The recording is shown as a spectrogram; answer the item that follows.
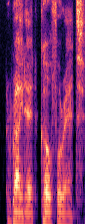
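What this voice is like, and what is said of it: Imitates another person's voice. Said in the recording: “that's my impression of Alejandro... It was so spot on.”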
